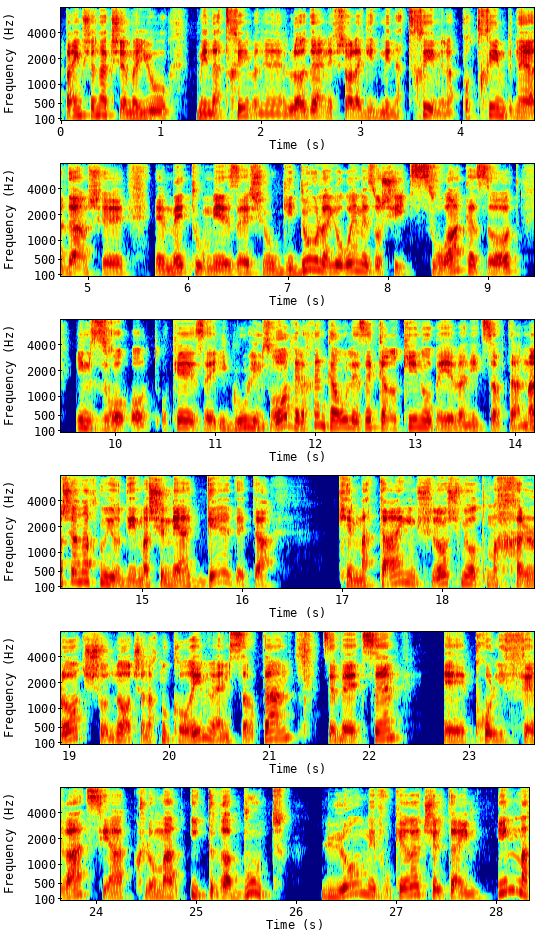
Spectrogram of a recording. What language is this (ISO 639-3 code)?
heb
